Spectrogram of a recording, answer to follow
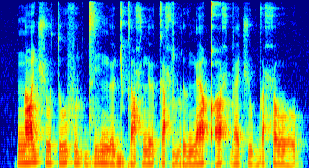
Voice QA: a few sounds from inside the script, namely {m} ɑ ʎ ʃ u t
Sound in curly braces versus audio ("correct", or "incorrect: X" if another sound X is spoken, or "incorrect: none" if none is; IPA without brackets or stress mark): incorrect: n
